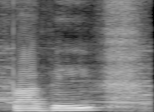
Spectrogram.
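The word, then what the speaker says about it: Badb: So the first one we have is Baviv. It's spelled Badabi.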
